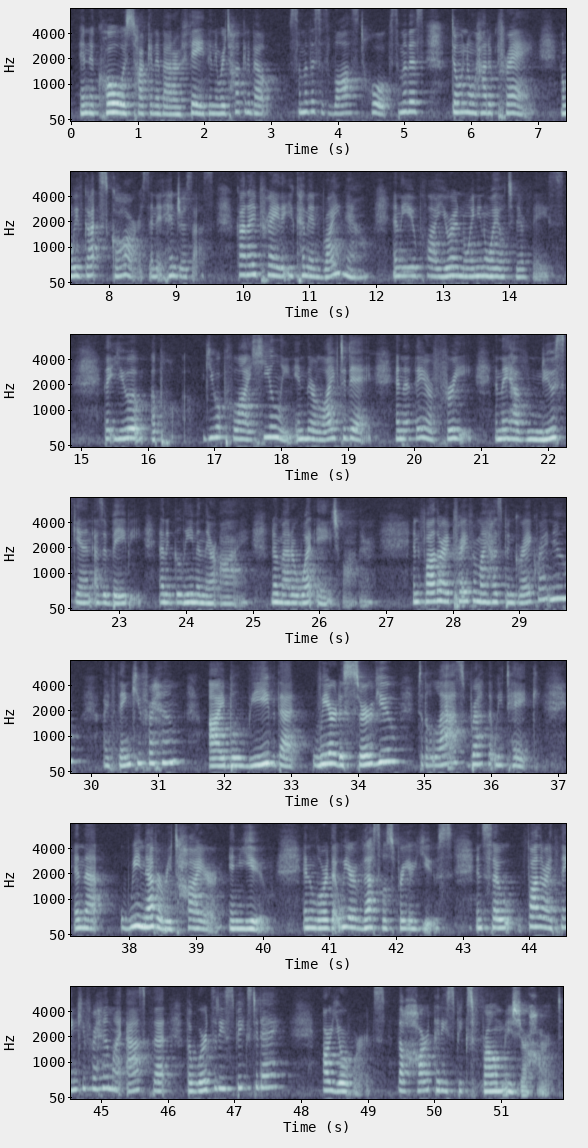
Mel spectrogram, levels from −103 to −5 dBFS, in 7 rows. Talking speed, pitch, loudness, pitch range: 185 wpm, 225 Hz, -28 LUFS, 215-245 Hz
